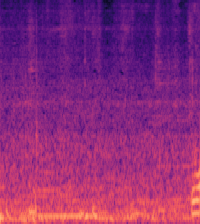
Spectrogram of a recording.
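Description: City street ambience: low traffic noise from cars on the road, with faint music under it.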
